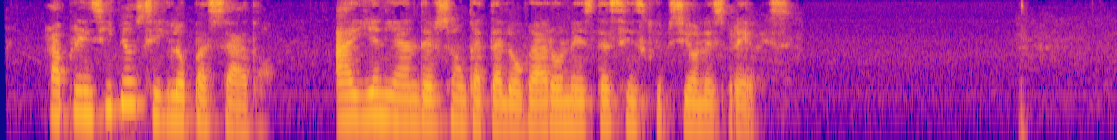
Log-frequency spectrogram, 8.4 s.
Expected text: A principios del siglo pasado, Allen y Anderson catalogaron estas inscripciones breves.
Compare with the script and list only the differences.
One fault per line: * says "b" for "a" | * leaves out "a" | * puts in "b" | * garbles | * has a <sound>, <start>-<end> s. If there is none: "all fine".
* leaves out "del"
